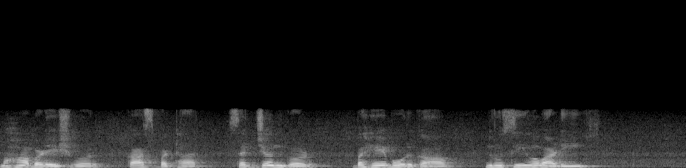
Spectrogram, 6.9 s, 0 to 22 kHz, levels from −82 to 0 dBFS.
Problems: constant background noise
